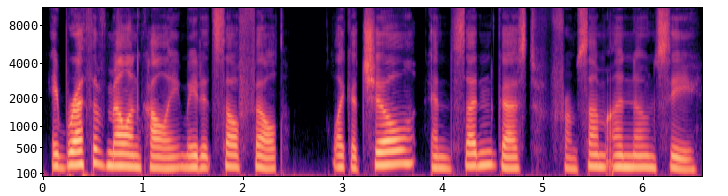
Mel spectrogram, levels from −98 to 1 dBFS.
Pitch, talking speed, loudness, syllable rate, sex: 185 Hz, 155 wpm, -18 LUFS, 4.0 syllables/s, female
